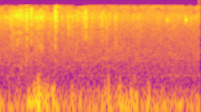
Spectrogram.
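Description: Footsteps of skate shoes on a wooden edging beam beside dry leaves: a few soft, hollow thuds, the loudest about half a second in, with faint rustling.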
